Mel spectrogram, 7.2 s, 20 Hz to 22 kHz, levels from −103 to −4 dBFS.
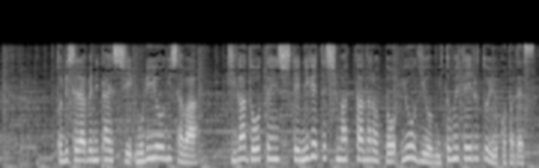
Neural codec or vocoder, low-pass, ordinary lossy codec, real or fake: none; 7.2 kHz; none; real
